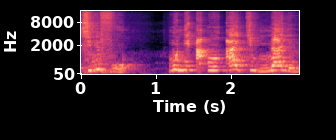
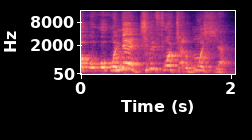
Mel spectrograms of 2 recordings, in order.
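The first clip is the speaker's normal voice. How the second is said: normal talking voice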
